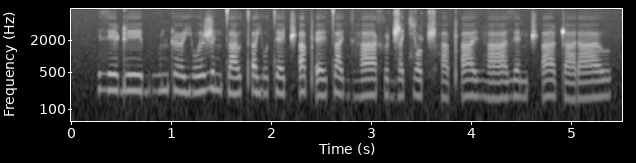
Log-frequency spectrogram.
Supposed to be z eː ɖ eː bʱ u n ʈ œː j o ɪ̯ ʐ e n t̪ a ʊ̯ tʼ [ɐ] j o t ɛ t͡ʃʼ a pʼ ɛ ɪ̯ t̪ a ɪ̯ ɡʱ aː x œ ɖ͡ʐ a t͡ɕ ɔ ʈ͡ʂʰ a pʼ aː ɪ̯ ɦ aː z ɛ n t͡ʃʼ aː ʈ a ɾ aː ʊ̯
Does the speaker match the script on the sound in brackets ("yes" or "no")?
yes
